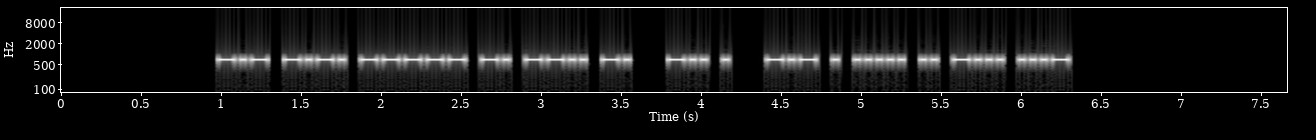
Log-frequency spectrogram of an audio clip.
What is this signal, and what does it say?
Morse code, heard as a keyed tone, about 34 wpm, 690 Hz. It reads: KC0NZN DE KE5IBV
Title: USA Callsign DE Callsign 35wpm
